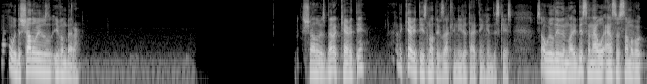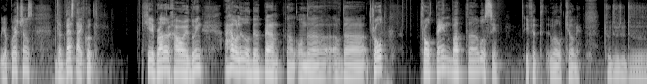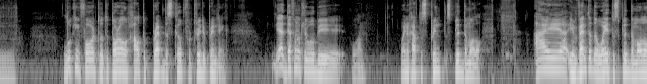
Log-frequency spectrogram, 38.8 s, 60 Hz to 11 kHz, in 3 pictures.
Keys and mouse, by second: 10.0-38.8 alt+middle drag.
